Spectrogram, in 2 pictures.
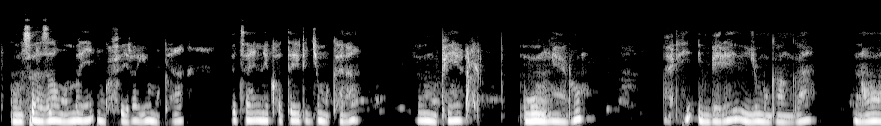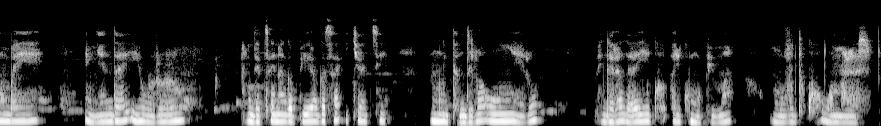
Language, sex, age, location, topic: Kinyarwanda, female, 18-24, Kigali, health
